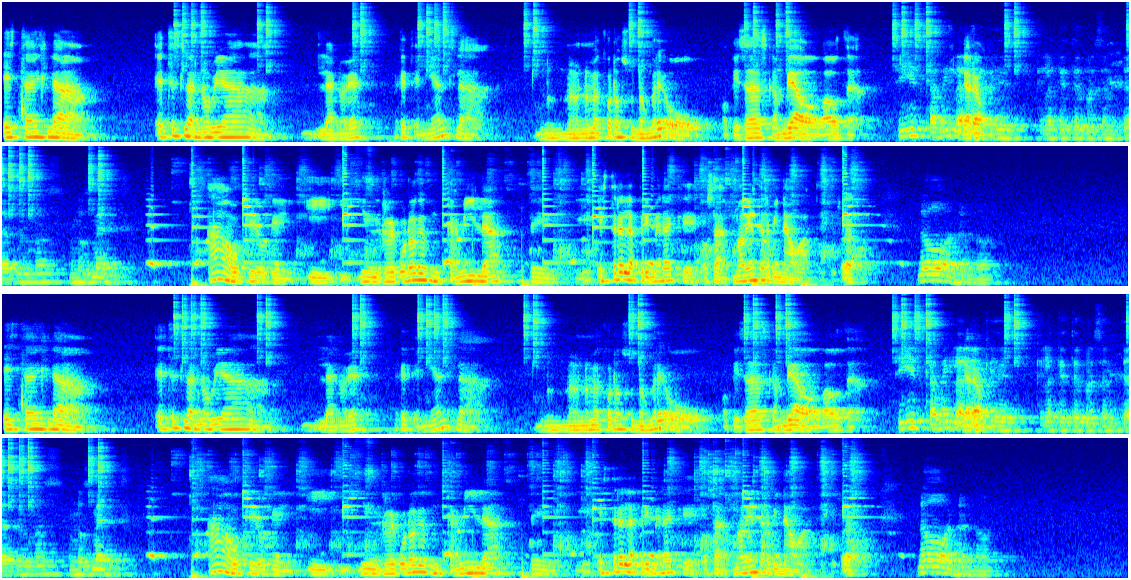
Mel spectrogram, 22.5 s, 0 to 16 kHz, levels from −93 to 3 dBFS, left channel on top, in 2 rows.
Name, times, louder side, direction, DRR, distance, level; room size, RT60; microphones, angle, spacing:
voice 1, 0.0-0.8 1.5-2.7 3.0-3.6 3.9-4.9 5.3-7.0 7.3-8.6 9.6-9.8 13.3-19.4 19.6-19.8, left 2 dB, 60° left, 11 dB, 0.9 m, -26 dB
sound 1, 0.9-20.2, right 2 dB, 15° right, 4.4 m, -43 dB
voice 2, 8.9-12.5 20.4-21.1, equal, 40° right, 3 dB, 2.3 m, -33 dB
sound 2, 12.7-14.1 14.5-15.3 15.7-16.1 16.5-18.2 18.7-20.3, left 4 dB, 25° left, 0.8 m, -34 dB
18.5 x 8.5 x 4.6 m, 0.70 s
head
